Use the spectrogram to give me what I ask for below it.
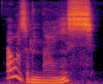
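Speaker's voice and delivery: plain reading voice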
